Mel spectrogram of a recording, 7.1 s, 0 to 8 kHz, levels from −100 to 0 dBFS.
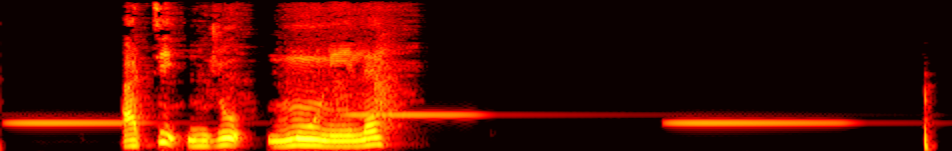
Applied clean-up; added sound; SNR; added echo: classical method log-MMSE.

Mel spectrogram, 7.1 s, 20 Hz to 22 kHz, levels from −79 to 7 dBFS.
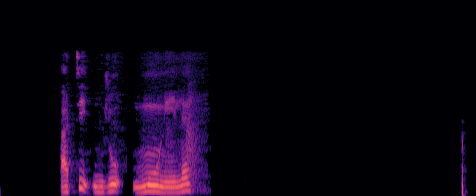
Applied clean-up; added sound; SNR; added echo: none; none; none; none.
